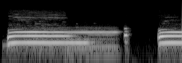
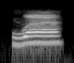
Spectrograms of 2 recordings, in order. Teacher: Dengan maddiyah waw, tekanan udara di dalam rongga lebih berat meskipun tonjolan bibir sama.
